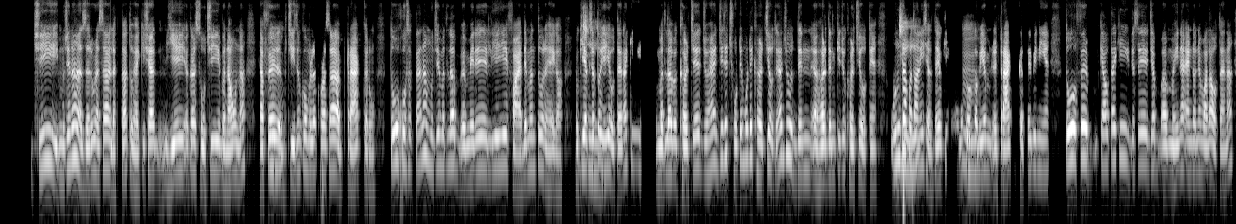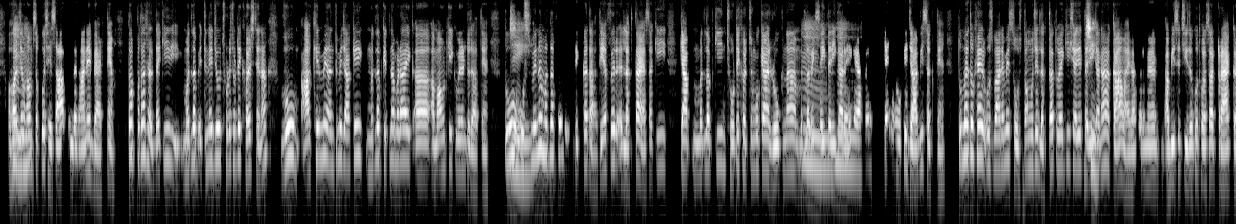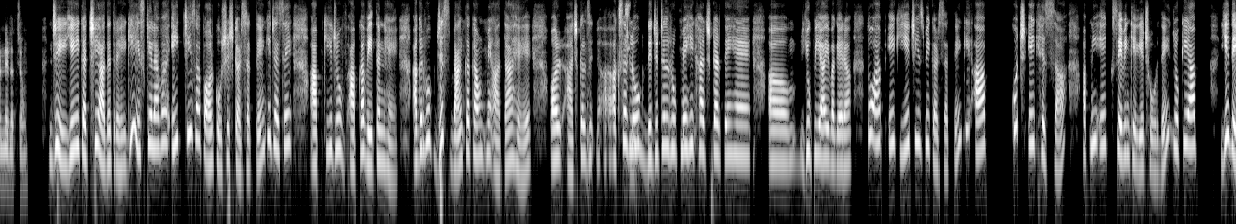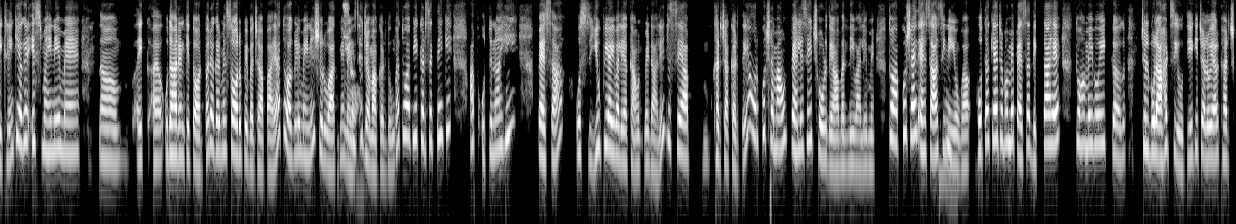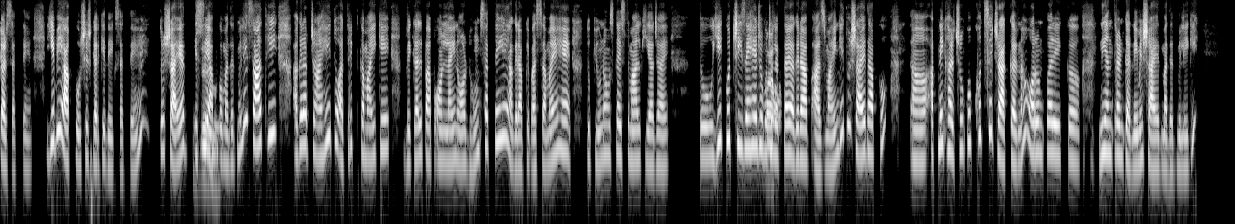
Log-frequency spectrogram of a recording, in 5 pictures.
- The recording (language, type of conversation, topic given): Hindi, advice, महीने के अंत में बचत न बच पाना
- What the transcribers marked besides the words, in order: in English: "ट्रैक"; in English: "ट्रैक"; in English: "एंड"; in English: "अमाउंट"; in English: "इक्विवेलेंट"; in English: "ट्रैक"; in English: "अकाउंट"; in English: "डिजिटल"; in English: "सेविंग"; in English: "अकाउंट"; in English: "अकाउंट"; in English: "ट्रैक"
